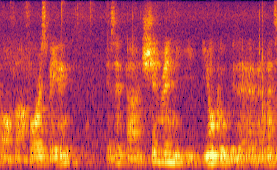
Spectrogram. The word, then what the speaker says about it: Shinrin-yoku: Is it Shinrin-yoku? Am I saying it correctly? Shinrin-yoku?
